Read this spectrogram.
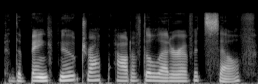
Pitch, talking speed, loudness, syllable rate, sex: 170 Hz, 255 wpm, -18 LUFS, 5.2 syllables/s, female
